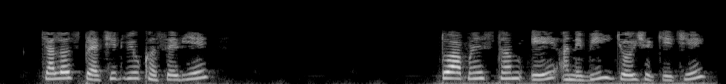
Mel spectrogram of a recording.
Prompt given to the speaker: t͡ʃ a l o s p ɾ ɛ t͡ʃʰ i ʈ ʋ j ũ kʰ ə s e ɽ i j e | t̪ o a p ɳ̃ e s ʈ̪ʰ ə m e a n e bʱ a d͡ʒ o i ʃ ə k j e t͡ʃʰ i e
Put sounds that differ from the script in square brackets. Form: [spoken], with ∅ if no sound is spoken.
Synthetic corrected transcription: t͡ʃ a l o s p ɾ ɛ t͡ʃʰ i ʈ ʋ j [u] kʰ ə s e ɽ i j e | t̪ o a p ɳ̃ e s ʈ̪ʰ ə m e [ə] n e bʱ [i] d͡ʒ o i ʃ ə k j e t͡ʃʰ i e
